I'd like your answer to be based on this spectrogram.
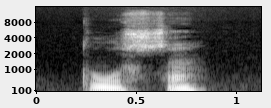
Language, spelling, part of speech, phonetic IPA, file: Polish, tłuszcza, noun, [ˈtwuʃt͡ʃa], LL-Q809 (pol)-tłuszcza.wav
